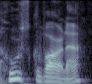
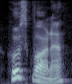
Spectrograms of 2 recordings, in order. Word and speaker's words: Husqvarna: And what I chose, because I think it's such a wonderful value, you get so much for the money, is the Husqvarna. I always pronounce that wrong.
